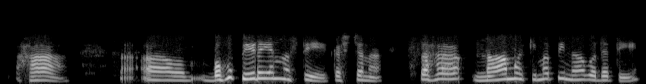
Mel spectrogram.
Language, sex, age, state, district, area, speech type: Sanskrit, male, 45-60, Karnataka, Uttara Kannada, rural, conversation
